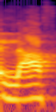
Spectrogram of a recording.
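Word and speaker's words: laugh: लाफ, इसे क्या पढ़ेंगे, लाफ पढ़ेंगे, लॉग नहीं पढ़ेंगे, लाफ। फ उच्चारण, लाफ, लाफ यानी हंसना।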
